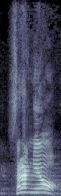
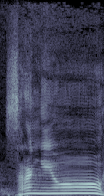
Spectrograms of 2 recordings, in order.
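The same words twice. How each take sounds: First: Short, high, loud "Sarangyo"; barked wrong way. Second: Slow "Sarangyo" with long gliding vowels; sweetly drawn out. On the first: Comic showing how Korean can't be said, short and loud. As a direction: fire off "Sarangyo" like an order. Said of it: "nggak bisa kita bilang gini". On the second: Comic showing the proper Korean way, slow and sweet. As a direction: stretch "Sarangyo" out lovingly. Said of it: "Memang gitu". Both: Shown as a demonstration.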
